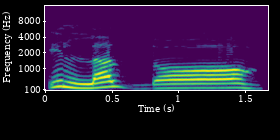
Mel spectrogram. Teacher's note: ল হচ্ছে পুর হচ্ছে। মুখ গোল হচ্ছে। পুর অর্থাৎ মুখ গোল।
